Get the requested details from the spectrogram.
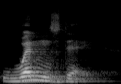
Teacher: it's Wednesday the D is silent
